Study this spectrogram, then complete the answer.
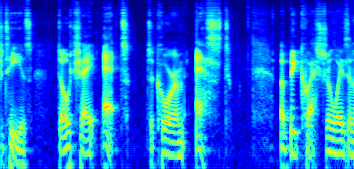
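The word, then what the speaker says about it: Dulce et decorum est: you don't pronounce sorry you do not pronounce it like french you don't say dolce a quorum you pronounce your tease dolce et de quorum est a big question always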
